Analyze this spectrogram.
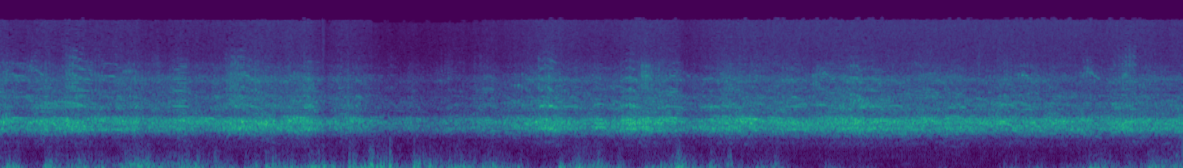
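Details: Cranes at the Izumi crane wintering grounds in Kagoshima Prefecture, Japan. A large flock keeps up a continuous, dense clamour of overlapping calls with no individual voice standing out, over a low rumbling background.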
